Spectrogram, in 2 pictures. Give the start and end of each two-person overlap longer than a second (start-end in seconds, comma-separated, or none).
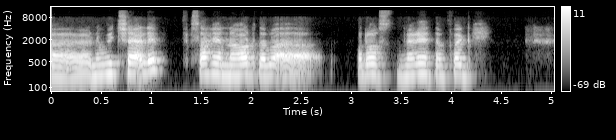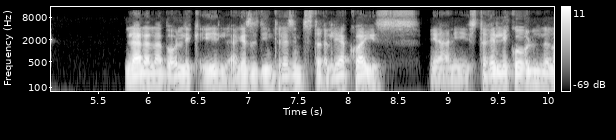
none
